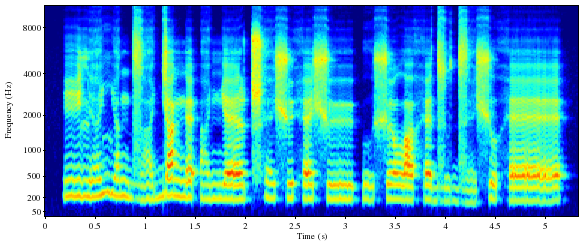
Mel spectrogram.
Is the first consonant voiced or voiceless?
voiced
